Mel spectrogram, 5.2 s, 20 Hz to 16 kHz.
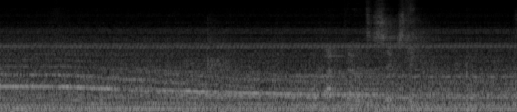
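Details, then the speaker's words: Rebuilt Bridgeport milling machine, spindle in low range reverse at 110 RPM: smooth, quiet gear hum with steady low tone and pitch falling as speed drops, no knocks or grinding; "all bob on", normal running. "you listen to that for a second. It's all bob on."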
